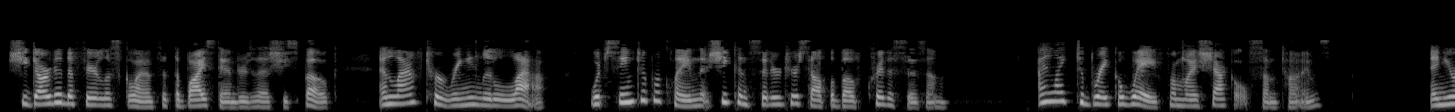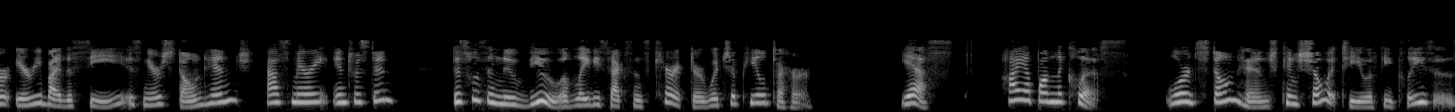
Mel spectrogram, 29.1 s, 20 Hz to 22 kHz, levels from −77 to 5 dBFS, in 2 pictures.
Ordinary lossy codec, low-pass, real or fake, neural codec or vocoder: MP3, 24 kbps; 7.2 kHz; fake; autoencoder, 48 kHz, 32 numbers a frame, DAC-VAE, trained on Japanese speech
